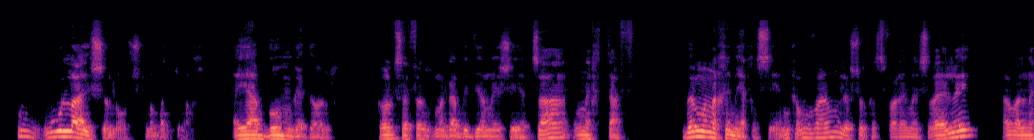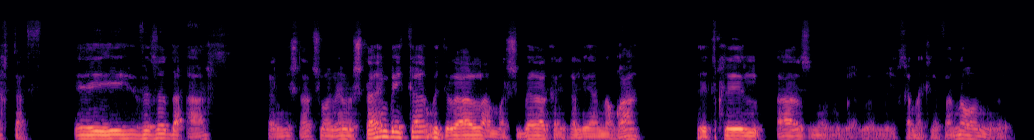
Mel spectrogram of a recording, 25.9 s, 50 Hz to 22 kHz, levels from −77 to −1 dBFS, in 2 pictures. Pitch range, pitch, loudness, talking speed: 85-110 Hz, 100 Hz, -24 LUFS, 85 wpm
